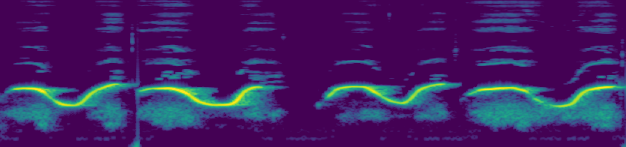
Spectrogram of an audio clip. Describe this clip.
A whistle sound.
sound, whistling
